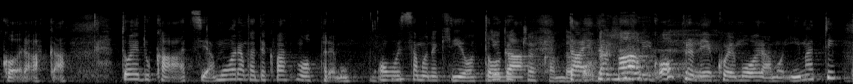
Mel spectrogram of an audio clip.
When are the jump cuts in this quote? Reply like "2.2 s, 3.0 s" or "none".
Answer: 2.4 s, 4.5 s, 6.5 s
